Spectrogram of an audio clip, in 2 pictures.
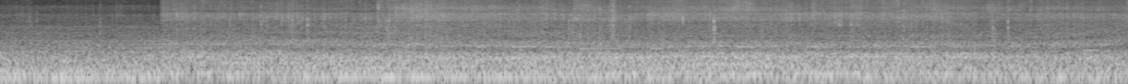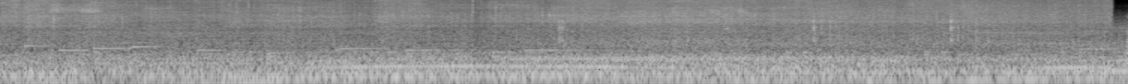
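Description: Giant snakehead fillets sizzling steadily as they fry in a pan on a portable gas camp stove, with a few light taps of chopsticks turning them.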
